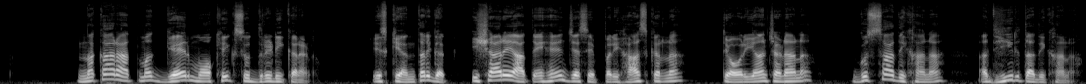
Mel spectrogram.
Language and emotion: Hindi, neutral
